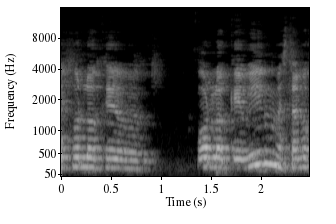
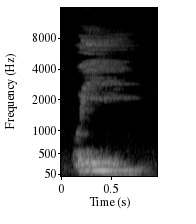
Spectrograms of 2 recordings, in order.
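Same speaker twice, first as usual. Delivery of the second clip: low, slow whispered monster voice; Venom voice; 7 semitones lower, 4 dB quieter, much slower than usual. Retold or imitated. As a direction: rasp it low like a symbiote. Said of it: "diciendo que".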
